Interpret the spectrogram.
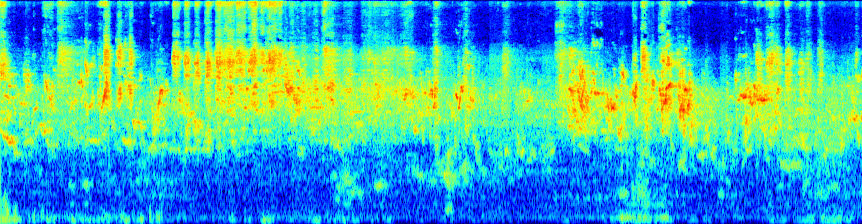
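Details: A budgerigar colony chirps busily: high, scratchy warbles and quick tweets overlap continuously, rising into louder chattering bursts around the middle and toward the close.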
